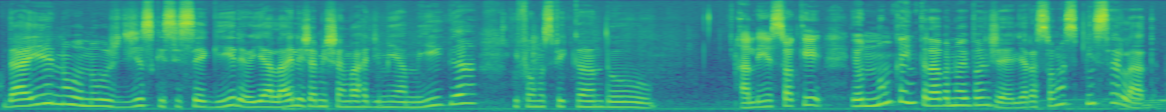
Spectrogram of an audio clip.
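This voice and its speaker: Older woman, chaplain; warm, mellow voice; lively storyteller who acts out the dialogue. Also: mid-range voice, normal speed, a little hiss or hum. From Brazil. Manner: lively retelling that acts out both sides of conversations. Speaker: hospital chaplain. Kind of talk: podcast testimony storytelling.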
